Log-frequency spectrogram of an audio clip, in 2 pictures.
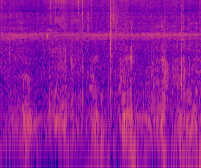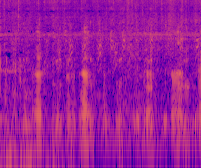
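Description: Wild boar pigs grunting on a farm pen, a low, irregular series of snuffling grunts spread throughout, moderately faint, with steady background ambience.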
